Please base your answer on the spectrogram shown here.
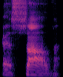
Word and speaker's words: Esau: So he was like a hairy garment all over, and they called his name Esav. I know it has a U here.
